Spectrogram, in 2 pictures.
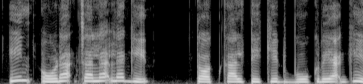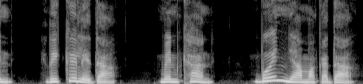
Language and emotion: Santali, sad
